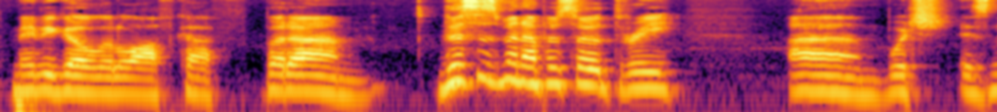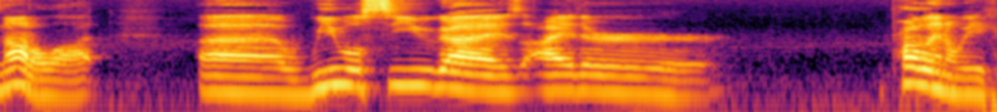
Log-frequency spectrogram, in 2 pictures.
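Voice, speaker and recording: Hoarse, rambling casual male podcast host. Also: on the high side. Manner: rambling, filler-heavy, blunt and profane. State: hoarse, losing his voice. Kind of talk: casual chat.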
